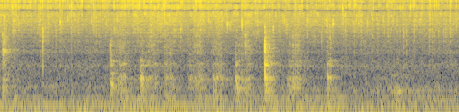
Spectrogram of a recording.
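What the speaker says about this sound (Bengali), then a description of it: "এগুলো নেড়ে চেড়ে আমি ভেজে নেব।" Black cumin seeds fry in hot oil in a pan, a steady close sizzle broken by repeated scraping and clinking of a spoon as they are stirred.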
